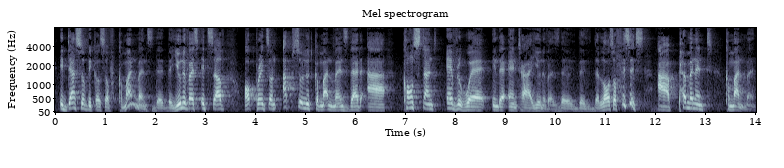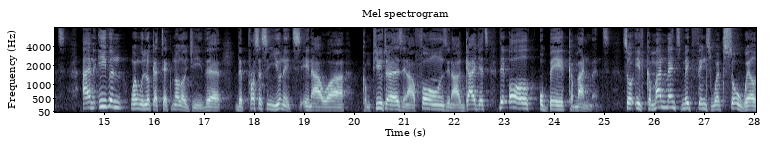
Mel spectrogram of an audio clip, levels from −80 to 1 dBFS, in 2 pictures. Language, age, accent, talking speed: English, 50-69, Nigerian, 135 wpm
